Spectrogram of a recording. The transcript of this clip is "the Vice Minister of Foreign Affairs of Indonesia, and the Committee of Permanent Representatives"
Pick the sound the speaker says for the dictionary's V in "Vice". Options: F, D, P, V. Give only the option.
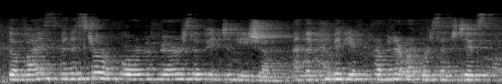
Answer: V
